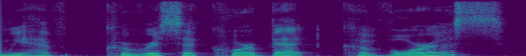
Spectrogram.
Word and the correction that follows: Carissa: Almost all the way there. It's just two syllables, just Carissa. – Carissa.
